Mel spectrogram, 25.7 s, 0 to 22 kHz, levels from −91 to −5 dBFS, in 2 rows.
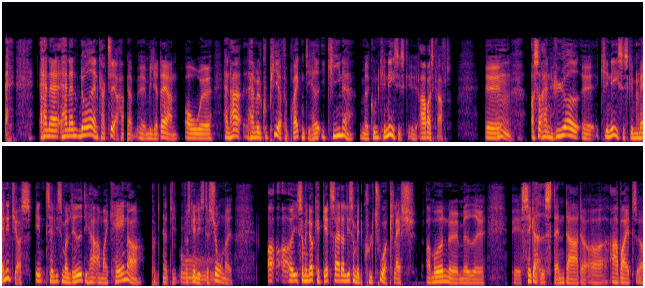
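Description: Low-delay AAC compression runs through the whole of this speech recording, with the rough, grainy texture and noisy gaps between harmonics that likely come from AAC-ELD at around 32 kbps. AAC frame loss with muting leaves soft holes at 2.42–2.52 s after "noget af en karakter", at 10.76–10.81 s before "hyrede øh kinesiske managers", and at 15.95–16.06 s after "de her amerikanere på". The decoder zeroed the missing spectra, and the gap lengths fit three, one and three lost frames.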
